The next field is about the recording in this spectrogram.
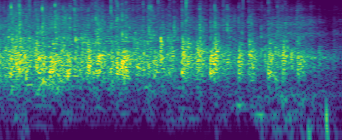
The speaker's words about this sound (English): That girl and I today, we're married. Yeah, you can clap. It's fine.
